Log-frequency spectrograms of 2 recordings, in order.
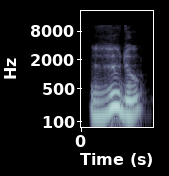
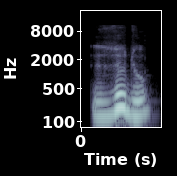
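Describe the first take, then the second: No difference in how they are said.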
